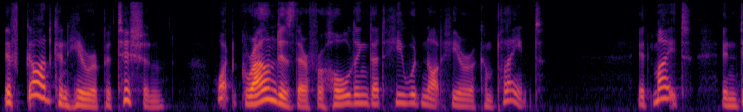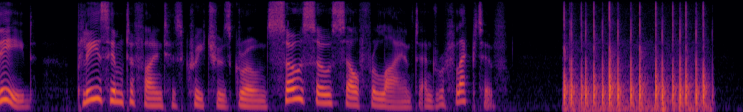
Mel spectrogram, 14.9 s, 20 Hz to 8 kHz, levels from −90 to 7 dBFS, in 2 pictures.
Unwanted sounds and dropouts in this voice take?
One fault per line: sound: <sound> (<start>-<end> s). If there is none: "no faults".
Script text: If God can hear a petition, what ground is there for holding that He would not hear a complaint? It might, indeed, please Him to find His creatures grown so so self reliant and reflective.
sound: tap (13.0-14.6 s)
